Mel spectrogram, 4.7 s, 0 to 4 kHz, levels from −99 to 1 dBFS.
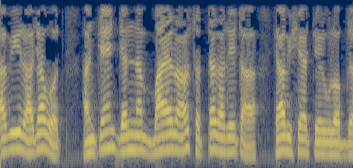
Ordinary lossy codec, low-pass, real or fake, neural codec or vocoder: none; 3.6 kHz; real; none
